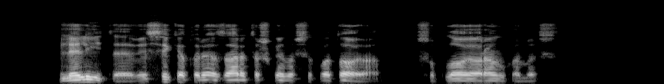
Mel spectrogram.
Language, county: Lithuanian, Vilnius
